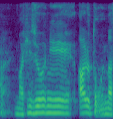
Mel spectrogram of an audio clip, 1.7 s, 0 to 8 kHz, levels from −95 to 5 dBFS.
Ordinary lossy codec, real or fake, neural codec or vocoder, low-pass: none; fake; vocoder, 22.05 kHz, 80 mel bands, HiFi-GAN; 7.2 kHz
